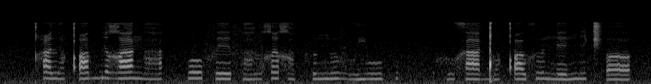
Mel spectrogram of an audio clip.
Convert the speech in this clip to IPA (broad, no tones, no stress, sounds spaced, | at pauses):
qʰ i l e̤ qʼ ʌ ɡ͡b i ʁ a ŋ a̤ | p o f e f a̤ v χ i χ a̤ p h ɯ ŋ ɯ v o̤ j u p | h o̤ x a ɡ͡ǃ ṳ qʼ u x ɯ n e ŋ i t͡ʃʼ ʌ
